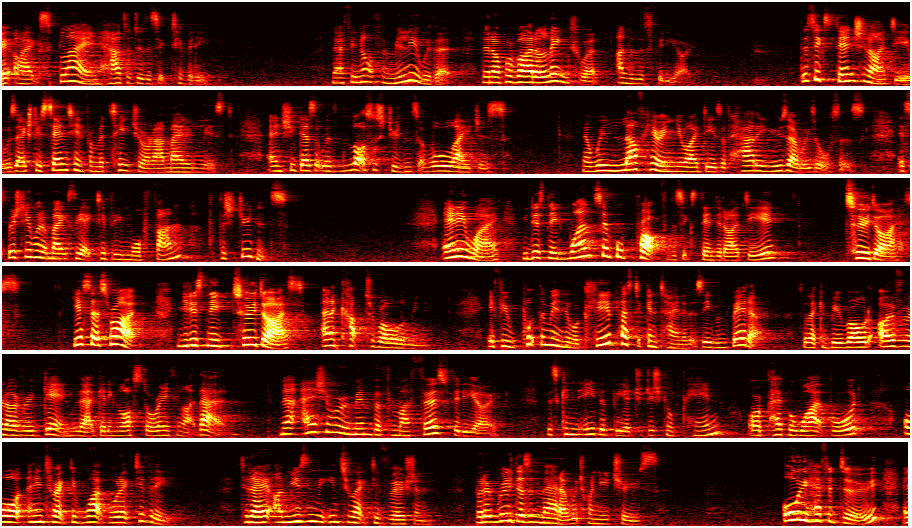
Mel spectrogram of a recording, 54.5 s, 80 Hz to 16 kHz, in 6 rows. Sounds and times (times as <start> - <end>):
Speech: 0.0 - 2.2, 3.3 - 7.0, 8.0 - 14.2, 14.9 - 21.0, 22.6 - 26.0, 26.6 - 47.2, 47.8 - 52.0, 53.2 - 54.4.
